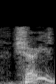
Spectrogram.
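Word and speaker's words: Shari's: That's Sherry, spelled S-H-A-R-I, but pronounced Sherry, as in have a very merry Sherry's Berries Christmas.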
